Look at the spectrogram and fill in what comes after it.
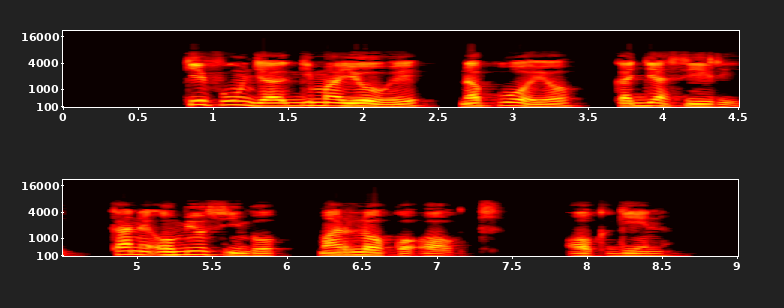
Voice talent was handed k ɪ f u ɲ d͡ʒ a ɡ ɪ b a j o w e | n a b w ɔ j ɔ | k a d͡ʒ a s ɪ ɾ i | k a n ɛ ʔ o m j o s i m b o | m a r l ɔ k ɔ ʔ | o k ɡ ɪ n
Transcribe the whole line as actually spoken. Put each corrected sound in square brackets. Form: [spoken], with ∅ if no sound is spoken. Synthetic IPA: k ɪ f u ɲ d͡ʒ a ɡ ɪ [m] a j o w e | n a [p] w ɔ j ɔ | k a d͡ʒ a s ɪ ɾ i | k a n ɛ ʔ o m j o s i m b o | m a r l ɔ k ɔ ʔ | [ɔ] k ɡ ɪ n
